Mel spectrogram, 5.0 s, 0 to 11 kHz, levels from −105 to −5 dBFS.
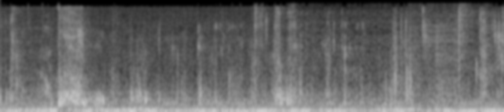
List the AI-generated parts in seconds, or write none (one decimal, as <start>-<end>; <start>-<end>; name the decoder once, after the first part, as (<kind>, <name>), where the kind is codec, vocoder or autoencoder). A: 4.1-4.6 (autoencoder, DAC-VAE)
